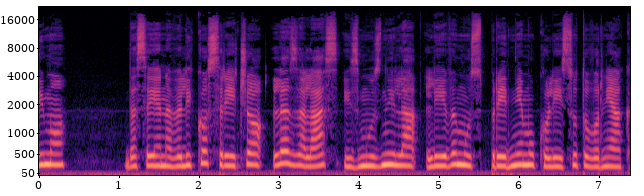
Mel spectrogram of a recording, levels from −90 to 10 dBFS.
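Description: No technical faults can be heard anywhere in this recording.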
